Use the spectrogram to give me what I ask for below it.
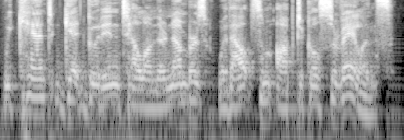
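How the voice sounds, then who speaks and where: An actress with a low voice and vocal fry, speaking at normal speed, voices a stern female government agency director in a video game. Blunt, intimidating and commanding, the character gives orders through radio-style briefings in these game voice lines.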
